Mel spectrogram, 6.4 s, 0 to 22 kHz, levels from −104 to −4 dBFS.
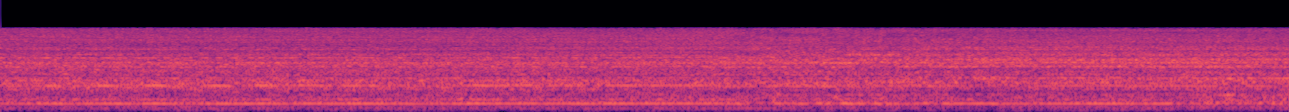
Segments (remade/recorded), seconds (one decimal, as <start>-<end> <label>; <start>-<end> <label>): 0.0-3.7 recorded; 3.7-5.0 remade; 5.0-6.4 recorded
